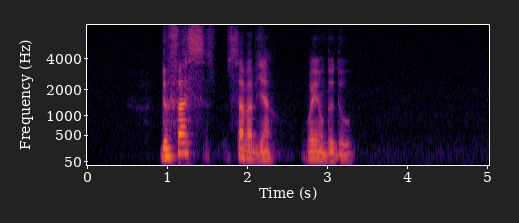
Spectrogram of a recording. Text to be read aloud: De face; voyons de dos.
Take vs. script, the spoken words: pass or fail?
fail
